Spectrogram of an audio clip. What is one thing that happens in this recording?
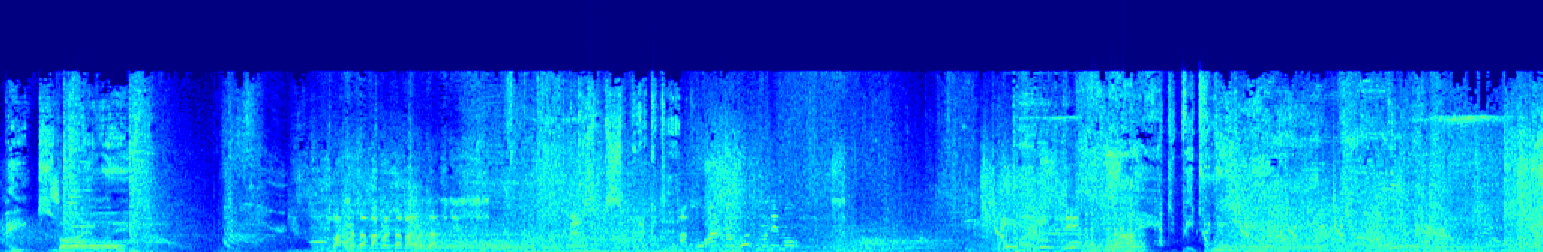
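Game battle effects crackle and boom.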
